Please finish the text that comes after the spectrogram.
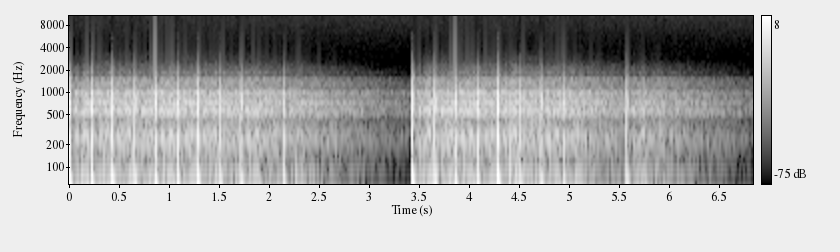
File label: Old Skool Neve Loop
